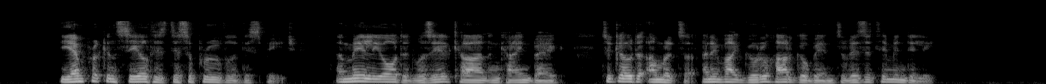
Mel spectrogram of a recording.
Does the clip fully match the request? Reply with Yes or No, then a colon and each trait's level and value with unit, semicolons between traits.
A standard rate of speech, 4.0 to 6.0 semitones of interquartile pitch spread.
Yes: average, 170 wpm; average, 4.7 semitones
